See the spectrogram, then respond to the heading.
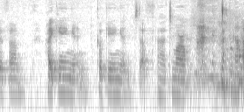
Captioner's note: audience laughing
